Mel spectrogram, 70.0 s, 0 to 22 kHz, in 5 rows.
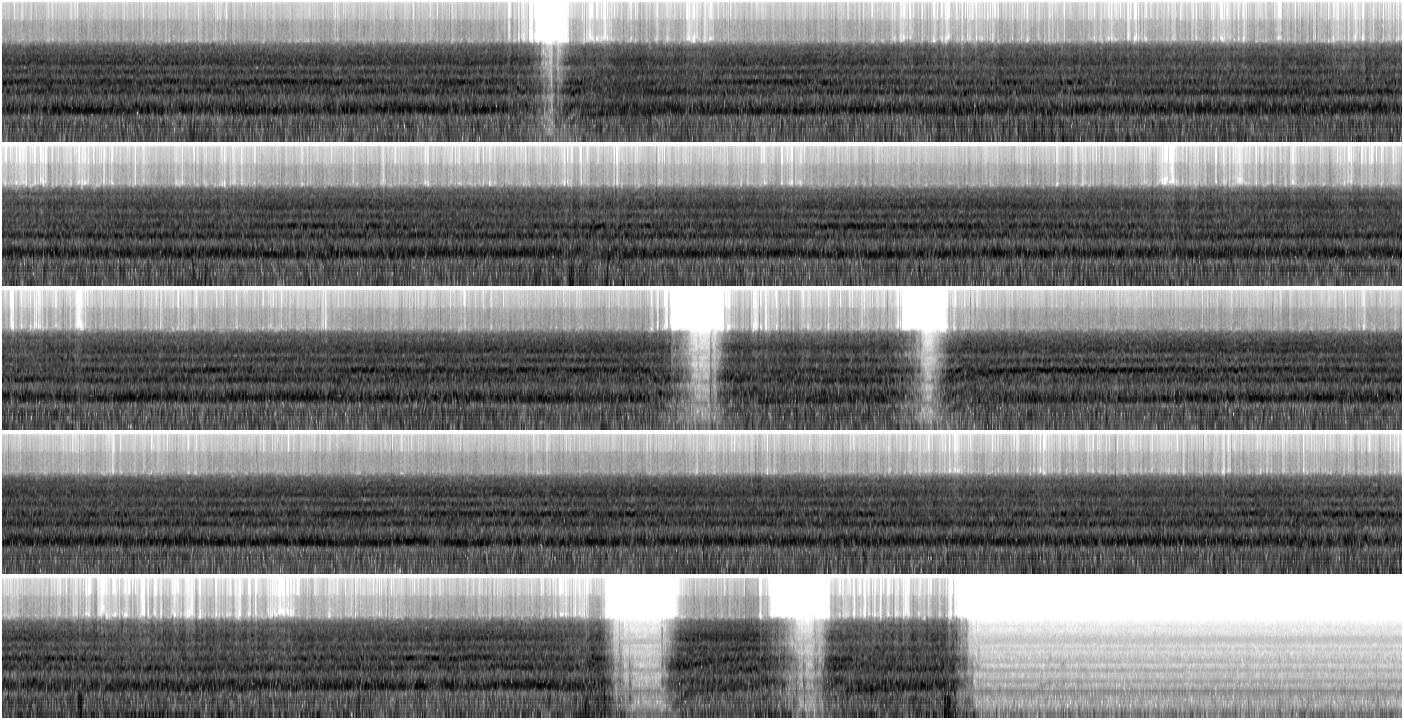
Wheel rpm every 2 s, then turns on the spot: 210, 210, 160, 200, 220, 230, 220, 230, 220, 230, 220, 220, 230, 230, 220, 220, 210, 120, 140, 200, 210, 230, 220, 220, 230, 230, 230, 220, 210, 220, 210, 100, 120, 0, 0.
none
